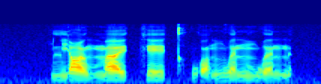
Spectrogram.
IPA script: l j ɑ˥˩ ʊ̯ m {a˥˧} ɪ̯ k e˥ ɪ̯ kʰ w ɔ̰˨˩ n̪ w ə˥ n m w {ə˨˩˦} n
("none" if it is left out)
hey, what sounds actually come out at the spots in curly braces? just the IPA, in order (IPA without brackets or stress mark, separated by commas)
a˥, ə˥˩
